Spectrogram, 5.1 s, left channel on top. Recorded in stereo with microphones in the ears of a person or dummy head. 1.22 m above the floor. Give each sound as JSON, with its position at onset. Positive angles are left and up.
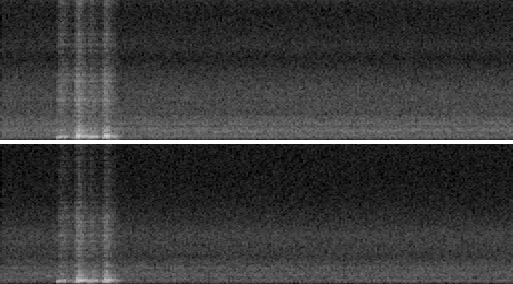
{"t": 0.6, "sound": "a whoosh", "side_deg": 40, "distance_m": 1.9}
